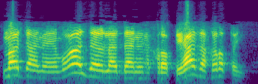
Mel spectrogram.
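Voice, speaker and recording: Quick, high-pitched man on a tinny phone line. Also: lively intonation, no room sound. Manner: teasing, blunt and playful. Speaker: person receiving a phone call. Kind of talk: casual phone chat.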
